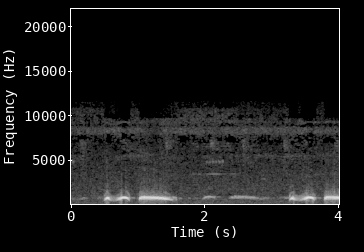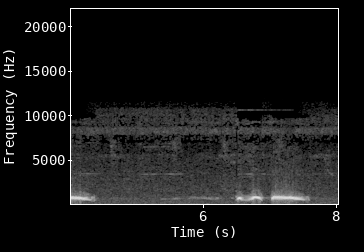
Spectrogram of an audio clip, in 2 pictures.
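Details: Spotted dove lure call meant to summon a rival: repeated phrases of two rapid hooked coos followed by a long full coo, three loud bursts with gentle quieter coos filling the gaps.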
